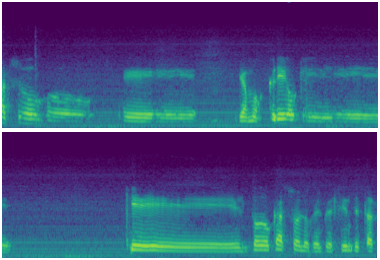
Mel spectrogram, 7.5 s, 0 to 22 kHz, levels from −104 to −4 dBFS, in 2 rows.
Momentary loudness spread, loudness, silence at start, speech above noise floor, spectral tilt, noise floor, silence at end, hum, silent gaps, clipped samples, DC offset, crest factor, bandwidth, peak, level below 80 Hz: 13 LU; -30 LUFS; 0 s; 23 dB; -9 dB/octave; -52 dBFS; 0 s; none; none; under 0.1%; under 0.1%; 18 dB; 4 kHz; -12 dBFS; -62 dBFS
